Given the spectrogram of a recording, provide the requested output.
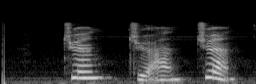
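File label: "Juan", Chinese syllable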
